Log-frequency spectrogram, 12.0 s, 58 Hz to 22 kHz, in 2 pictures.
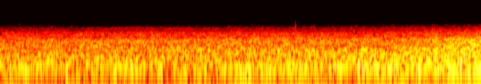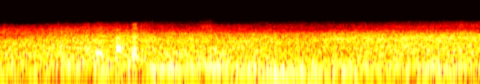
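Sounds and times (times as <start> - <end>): bus driving past: 0.0 - 12.0.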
